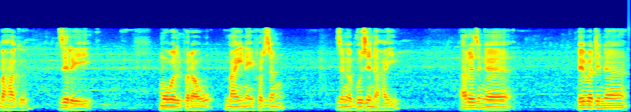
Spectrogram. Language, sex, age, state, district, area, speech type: Bodo, male, 30-45, Assam, Chirang, rural, spontaneous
